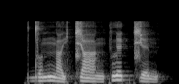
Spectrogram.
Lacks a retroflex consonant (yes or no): yes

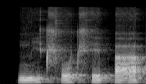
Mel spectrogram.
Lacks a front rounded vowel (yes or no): yes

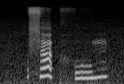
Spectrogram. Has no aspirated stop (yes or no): yes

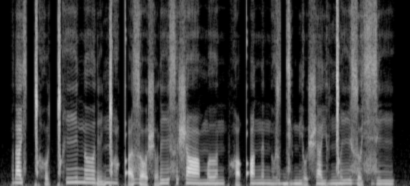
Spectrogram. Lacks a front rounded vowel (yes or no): yes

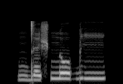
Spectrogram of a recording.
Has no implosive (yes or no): no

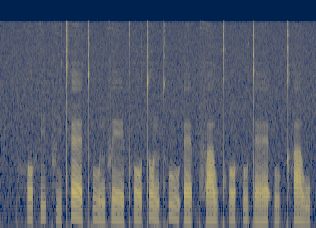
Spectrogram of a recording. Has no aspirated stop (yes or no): no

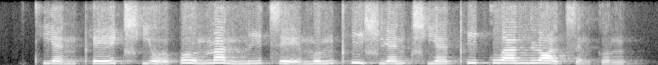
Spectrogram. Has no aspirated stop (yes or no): no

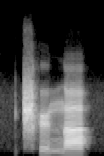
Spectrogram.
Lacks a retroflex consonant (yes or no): no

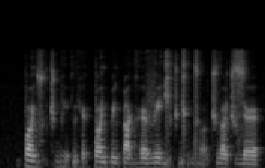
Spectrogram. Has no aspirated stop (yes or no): yes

